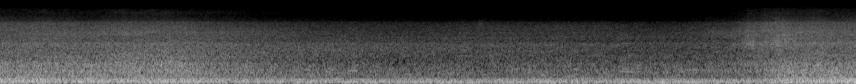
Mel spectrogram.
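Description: Big, rough waves crash and roar continuously at Kehena black sand beach in Puna, Hawaii, with heavy surf and strong wind buffeting the microphone throughout.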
